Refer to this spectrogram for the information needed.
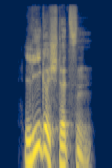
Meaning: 1. dative plural of Liegestütz 2. plural of Liegestütze
- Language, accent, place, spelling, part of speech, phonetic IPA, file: German, Germany, Berlin, Liegestützen, noun, [ˈliːɡəˌʃtʏt͡sn̩], De-Liegestützen.ogg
